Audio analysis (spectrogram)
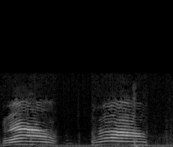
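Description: A cat meows twice, each call long and drawn out with a rising then falling tone, clear, separated by a brief pause with no voices.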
